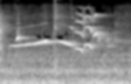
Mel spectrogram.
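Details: Pet White-rumped shama singing as a child plays with it: one long, smooth, slowly rising then falling whistle, followed by a few quick higher twittering notes.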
